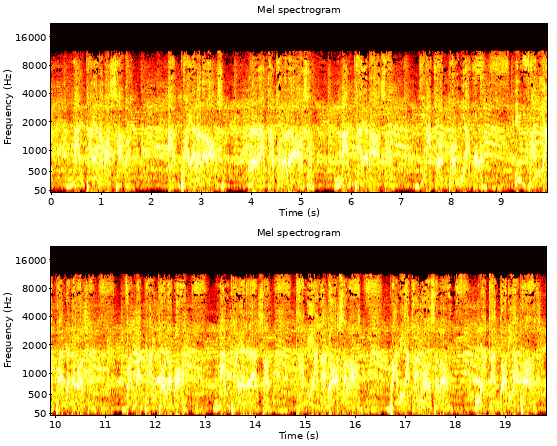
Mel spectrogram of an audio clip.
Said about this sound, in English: somebody shouted loud and clear, I excuse myself from the power of the grave until my appointed time.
